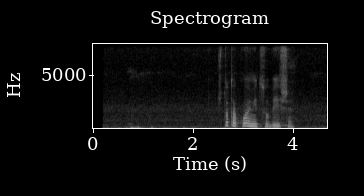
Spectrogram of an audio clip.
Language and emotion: Russian, sad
